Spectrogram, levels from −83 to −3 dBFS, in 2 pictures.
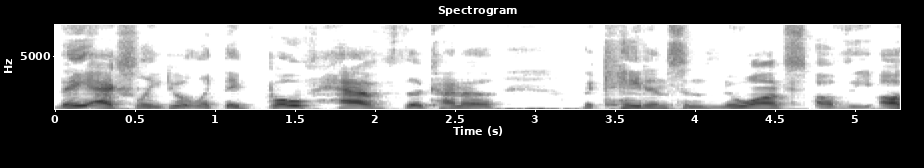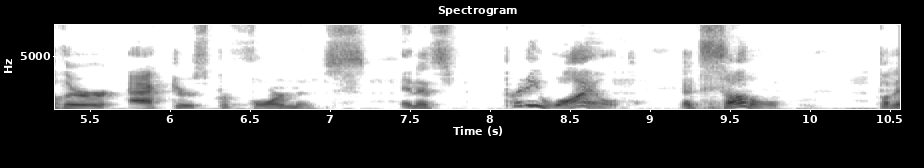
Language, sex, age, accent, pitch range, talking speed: English, male, 30-49, American, 140-205 Hz, 155 wpm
